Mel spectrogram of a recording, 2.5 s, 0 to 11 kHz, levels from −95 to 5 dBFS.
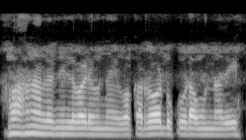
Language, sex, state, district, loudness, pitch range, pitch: Telugu, male, Andhra Pradesh, Sri Satya Sai, -16 LUFS, 140-155 Hz, 145 Hz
